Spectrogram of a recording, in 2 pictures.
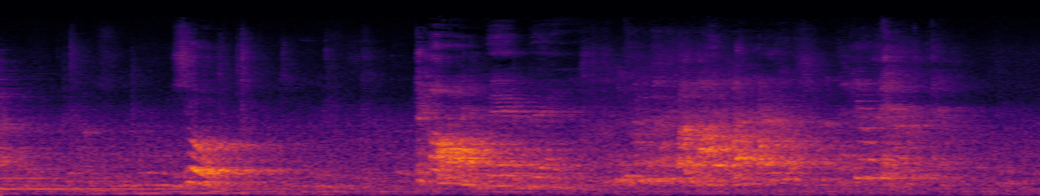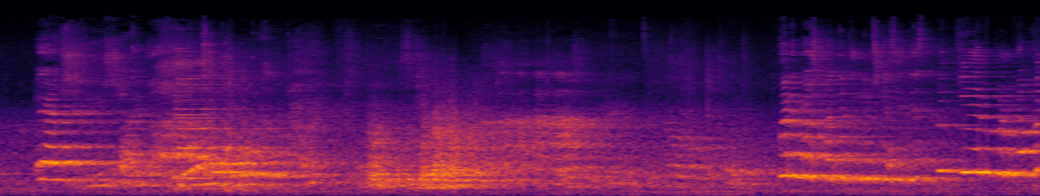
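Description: Young women sing loudly in an echoing room.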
